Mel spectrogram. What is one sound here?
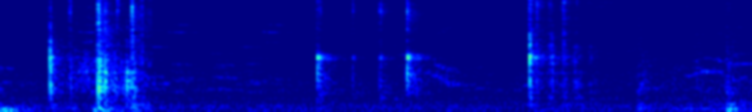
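Glass jars clink and knock against a counter.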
